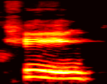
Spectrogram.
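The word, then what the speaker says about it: Kueng: the name of the last name is king it's spelled k-u-e-e-n-g but it's uh pronounced king he appears that he's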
